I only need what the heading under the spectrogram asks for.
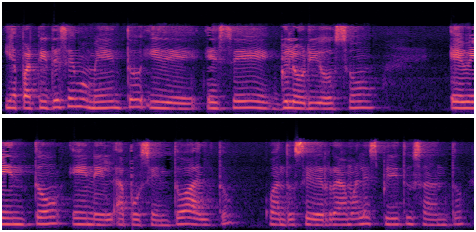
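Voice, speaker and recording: A woman's voice: medium pitch, fairly even intonation, measured pace, mellow, highs cut off. Earnest woman seminary teacher. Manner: earnest, preaching tone. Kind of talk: recorded class introduction.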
